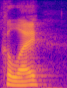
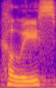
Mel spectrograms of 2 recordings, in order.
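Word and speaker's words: Calais: I do know, in fact, that it is pronounced Klay, but I called it Kis because I know that it upsets the French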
